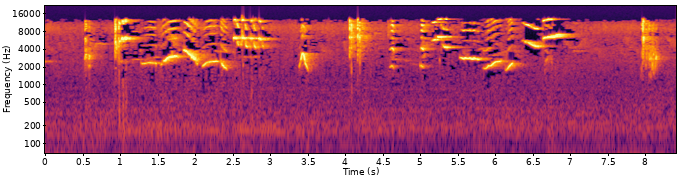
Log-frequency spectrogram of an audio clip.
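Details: Hill blue flycatcher native to the mountains of Banten and West Java, Indonesia, singing rapid varied phrases of high whistles, looping slurred notes and sharp chirps, about 222 notes a minute in irregular bursts.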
